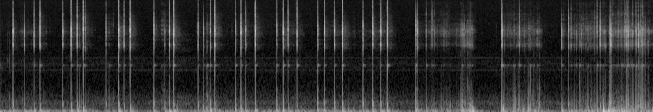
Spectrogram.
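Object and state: Cut-glass cup tapped with fingernails.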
